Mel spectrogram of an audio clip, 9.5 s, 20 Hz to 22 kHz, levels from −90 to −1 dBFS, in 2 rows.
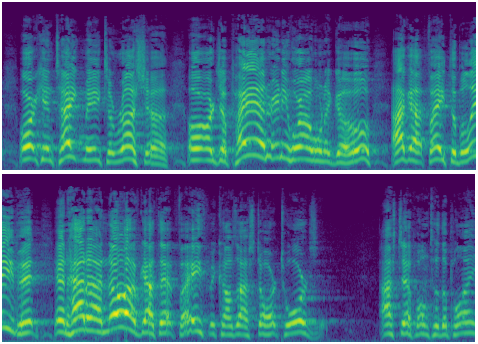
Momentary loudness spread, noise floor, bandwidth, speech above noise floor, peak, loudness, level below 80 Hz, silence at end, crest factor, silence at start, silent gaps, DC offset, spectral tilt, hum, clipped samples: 11 LU; -55 dBFS; 15 kHz; 39 dB; 0 dBFS; -16 LUFS; -62 dBFS; 0 s; 16 dB; 0.2 s; none; under 0.1%; -3 dB/octave; none; under 0.1%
